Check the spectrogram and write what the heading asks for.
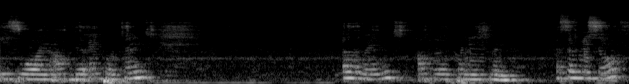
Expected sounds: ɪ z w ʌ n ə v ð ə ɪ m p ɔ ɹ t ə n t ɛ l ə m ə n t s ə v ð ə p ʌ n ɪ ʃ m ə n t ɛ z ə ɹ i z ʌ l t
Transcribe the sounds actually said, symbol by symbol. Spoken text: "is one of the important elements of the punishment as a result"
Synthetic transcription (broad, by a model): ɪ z w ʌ n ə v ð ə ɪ m p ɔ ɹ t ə n t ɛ l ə m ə n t ə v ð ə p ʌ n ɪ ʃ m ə n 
